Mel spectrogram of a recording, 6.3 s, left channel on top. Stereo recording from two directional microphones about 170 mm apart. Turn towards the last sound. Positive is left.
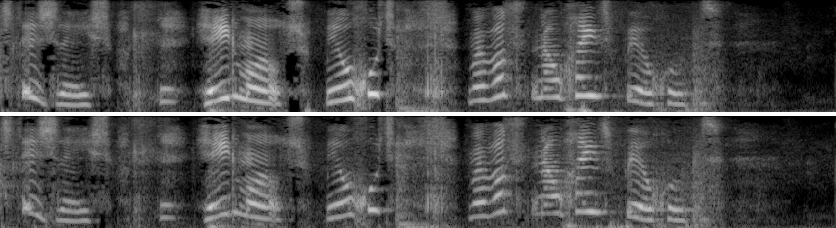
turn(degrees=10)  # may be behind; listen again after turning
